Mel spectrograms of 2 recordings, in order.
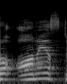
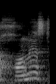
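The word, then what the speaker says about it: honest: যেমন ধর যেমন ধর যেমন ধর অনেস্ট ম্যান। এটাকে আমরা হনেস্ট বলি। এইচ ও এন ই এসটি। এটার উচ্চারণটা কি?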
